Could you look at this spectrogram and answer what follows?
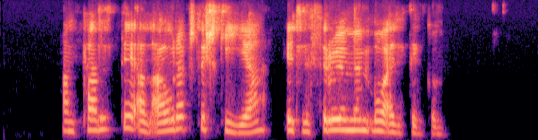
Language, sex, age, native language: Icelandic, female, 50-59, Icelandic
